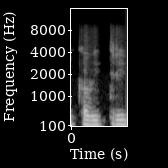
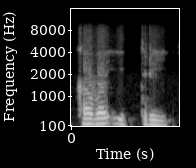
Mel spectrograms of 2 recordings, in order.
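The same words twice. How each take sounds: First: कवित्री run together in three syllables; wrong pronunciation. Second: कवइत्री with va and i pulled apart; correct pronunciation. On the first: Teacher showing the wrong form, run-together "kavitri". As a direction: say कवित्री as "ka-vit-ri". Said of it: "नहीं होता है". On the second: Teacher giving the correct form, split "kava-itri". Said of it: "कवइत्री होता है". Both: Shown as a demonstration.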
